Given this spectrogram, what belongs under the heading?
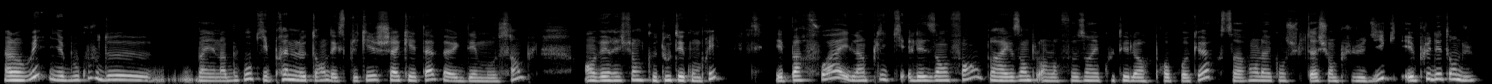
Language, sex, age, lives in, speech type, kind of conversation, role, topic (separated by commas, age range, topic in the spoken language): French, female, 20-24, France, read, expert-assistant, expert, Comment pourrait-on réinventer l’expérience d’une visite chez le médecin pour qu’elle soit moins stressante ?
